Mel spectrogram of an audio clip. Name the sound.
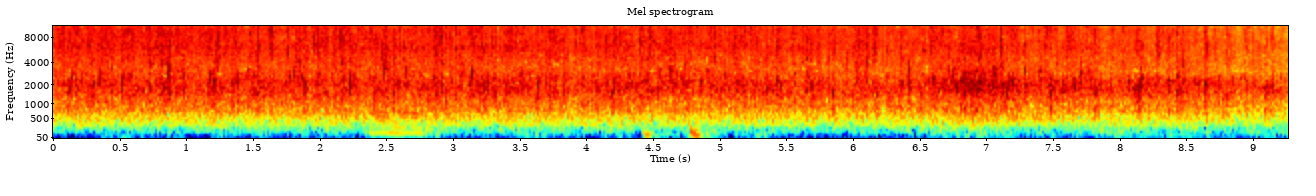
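warm audience applause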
